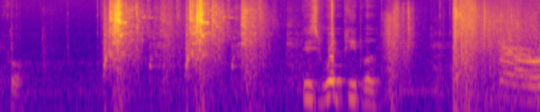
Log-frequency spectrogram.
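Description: A spiked mace smashes into a wooden barrel with heavy thuds.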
